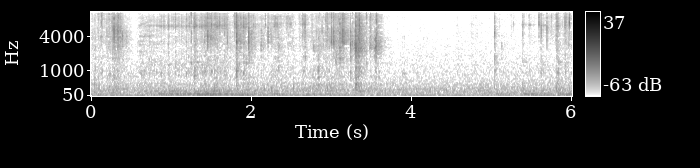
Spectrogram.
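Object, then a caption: Soap bar. A small solid green bar of soap with a black coating is held in the hand and shaved with a box-cutter blade. Quiet, bright scraping and crinkly shaving strokes come in bursts, loudest near the middle of the clip, followed by a calmer stretch with a few light ticks at the end.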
